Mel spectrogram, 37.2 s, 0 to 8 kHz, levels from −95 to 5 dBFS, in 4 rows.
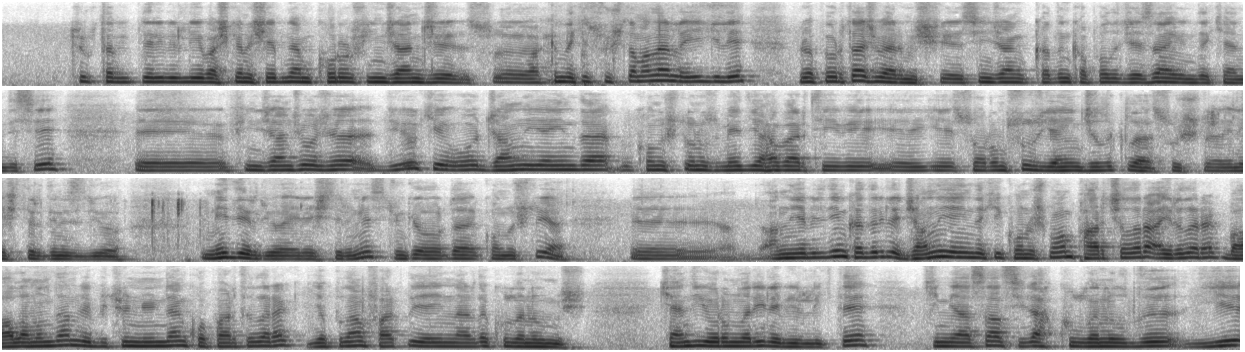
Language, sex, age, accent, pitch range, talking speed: Turkish, male, 60-79, native, 125-155 Hz, 100 wpm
